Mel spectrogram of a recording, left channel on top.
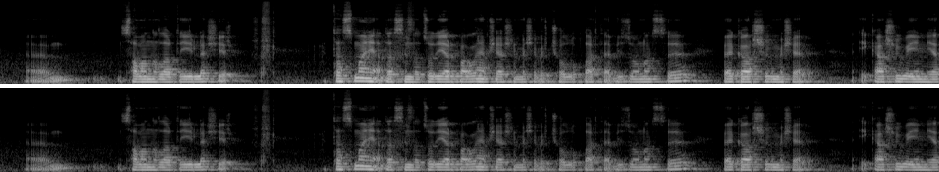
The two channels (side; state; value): right; quieter; 4.1 dB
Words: savannalarda yerləşir. Tasmaniya adasında codyarpaqlı həmişəyaşıl meşə və kolluqlar təbii zonası və qarışıq və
